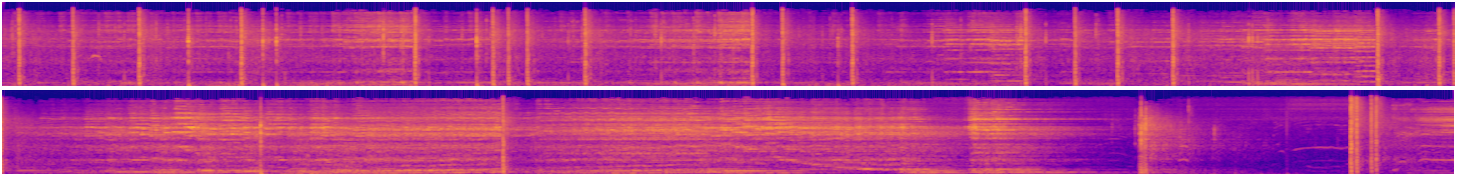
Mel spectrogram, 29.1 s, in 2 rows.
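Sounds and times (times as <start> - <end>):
fireworks bangs and pops: 0.0 - 12.8, 13.7 - 14.8, 19.4 - 19.9, 25.8 - 28.7
music playing: 0.0 - 26.4, 28.0 - 29.0.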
